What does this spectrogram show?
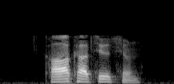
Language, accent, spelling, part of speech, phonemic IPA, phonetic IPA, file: Armenian, Eastern Armenian, քաղաքացիություն, noun, /kʰɑʁɑkʰɑt͡sʰiuˈtʰjun/, [kʰɑʁɑkʰɑt͡sʰi(j)ut͡sʰjún], Hy-քաղաքացիություն.ogg
- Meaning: citizenship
